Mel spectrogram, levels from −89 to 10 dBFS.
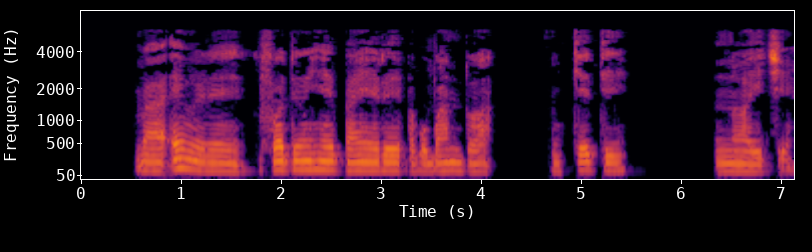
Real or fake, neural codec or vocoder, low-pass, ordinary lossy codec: real; none; 7.2 kHz; MP3, 24 kbps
